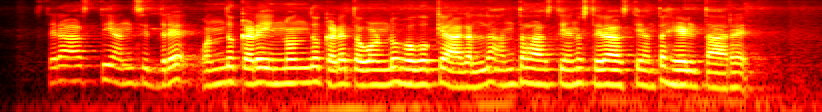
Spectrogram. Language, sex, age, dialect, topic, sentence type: Kannada, male, 18-24, Central, banking, statement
